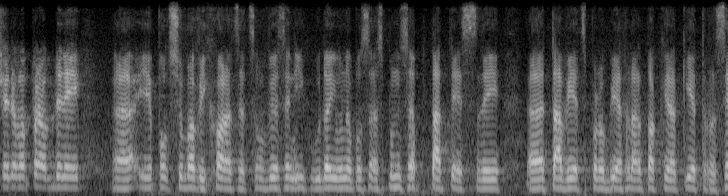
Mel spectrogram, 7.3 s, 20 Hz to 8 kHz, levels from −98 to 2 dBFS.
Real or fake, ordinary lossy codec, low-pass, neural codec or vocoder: fake; Opus, 32 kbps; 7.2 kHz; codec, 16 kHz, 0.4 kbps, LongCat-Audio-Codec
